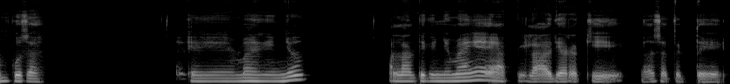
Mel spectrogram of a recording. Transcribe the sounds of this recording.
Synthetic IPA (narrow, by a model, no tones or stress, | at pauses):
mpusa | emaŋiɲd͡ʒo | a̰lːant̪ikiɲd͡ʒomaŋea̰pːilad͡ʒaɾakʰːḭasat̪et̪ːe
